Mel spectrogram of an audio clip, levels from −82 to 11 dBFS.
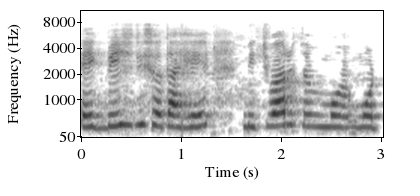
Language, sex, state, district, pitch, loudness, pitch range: Marathi, female, Goa, North and South Goa, 305 Hz, -18 LUFS, 295-325 Hz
